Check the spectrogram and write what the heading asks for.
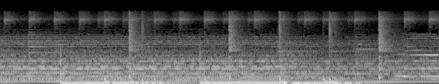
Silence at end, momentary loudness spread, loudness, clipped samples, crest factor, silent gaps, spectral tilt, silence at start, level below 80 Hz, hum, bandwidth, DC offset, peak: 0 s; 5 LU; -15 LUFS; under 0.1%; 12 dB; none; -5.5 dB/octave; 0 s; -16 dBFS; none; 13 kHz; under 0.1%; 0 dBFS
